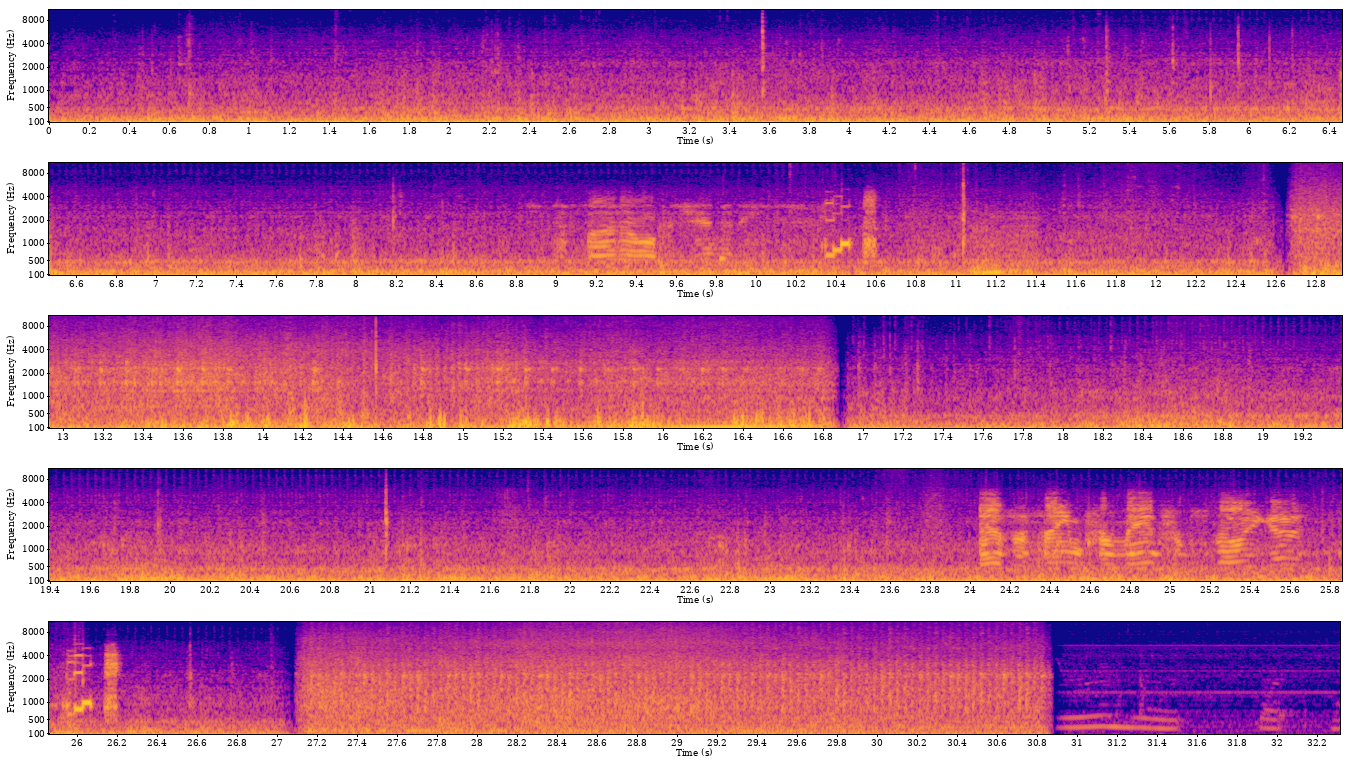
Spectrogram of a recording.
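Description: Nissan Patrol four-wheel drive on the move: a steady, loud low rumble of engine and road noise. The sound changes abruptly three times, as if cut between separate stretches of driving.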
